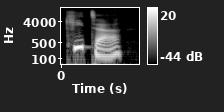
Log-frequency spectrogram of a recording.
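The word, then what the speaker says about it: 北: Notice how incredibly visual the character for north pronounced kita truly is.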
